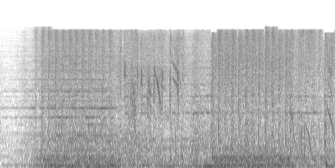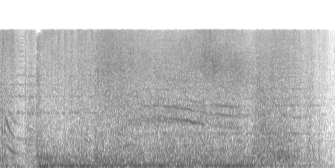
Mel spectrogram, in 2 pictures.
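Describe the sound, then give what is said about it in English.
Sustained gunfire from a gunner opening fire in a combat scene of a drama, a loud, dense, continuous rattle of shots that runs almost the whole clip with no clear gaps between rounds. “A gunner opens fire.”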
